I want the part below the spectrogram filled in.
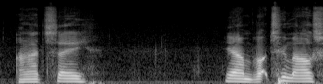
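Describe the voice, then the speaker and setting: This man talks at a very fast pace. He has an English accent. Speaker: touring cyclist. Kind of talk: audio diary. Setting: outdoors. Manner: halting; soft-spoken.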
